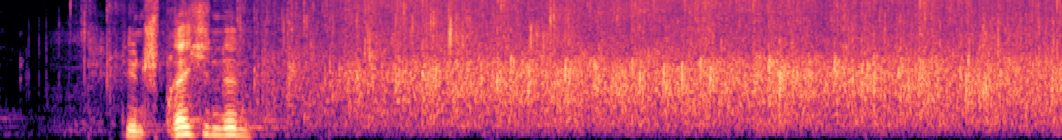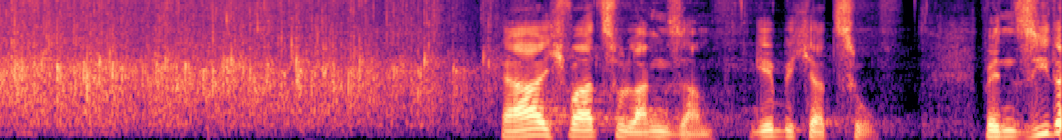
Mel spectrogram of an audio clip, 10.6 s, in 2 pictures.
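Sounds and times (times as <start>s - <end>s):
audience applause: 0.4s - 8.4s
speech: 0.6s - 1.5s, 7.8s - 10.6s.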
